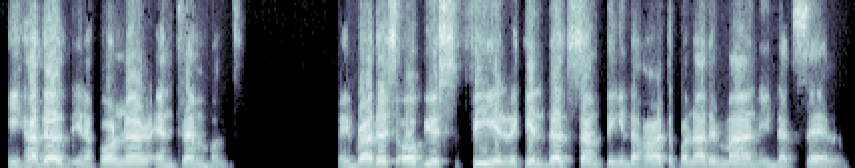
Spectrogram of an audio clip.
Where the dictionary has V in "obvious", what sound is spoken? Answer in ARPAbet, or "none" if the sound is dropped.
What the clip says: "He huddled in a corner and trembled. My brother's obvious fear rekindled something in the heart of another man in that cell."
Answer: none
